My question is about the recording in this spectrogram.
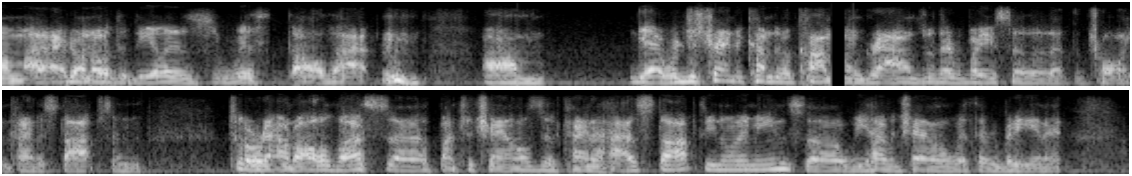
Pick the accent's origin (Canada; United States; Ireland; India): Canada; You know, being Canadian, we put maple syrup on everything, you know.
